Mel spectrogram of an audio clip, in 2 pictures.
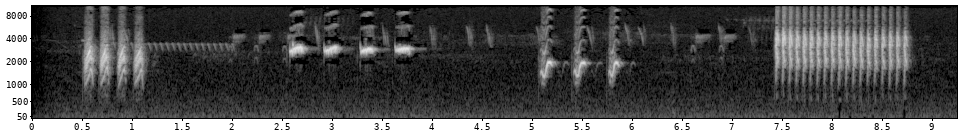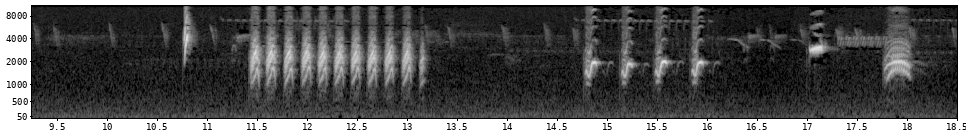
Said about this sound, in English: Like I said, the sheer number of sounds is pretty impressive. So one more time, the song of the yellow-breasted chat.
